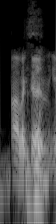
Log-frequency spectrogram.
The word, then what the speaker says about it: Balogun: They have Ryan as your goalkeeper, Bong, Balogun. Did I say that correctly? – Balogun, yeah. Balogun, yeah.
